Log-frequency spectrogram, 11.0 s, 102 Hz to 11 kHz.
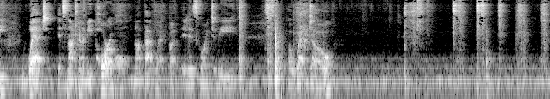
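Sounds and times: faint steady hum: 0.0 - 11.0
fork scraping mixing bowl: 5.3 - 6.5, 8.0 - 11.0.

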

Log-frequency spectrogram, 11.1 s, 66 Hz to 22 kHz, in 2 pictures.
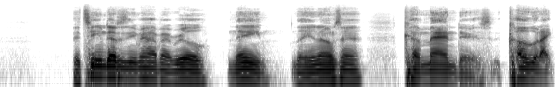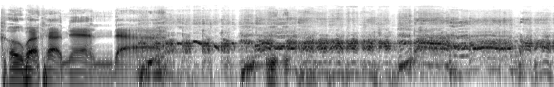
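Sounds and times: prolonged laughter: 6.8 - 11.0.

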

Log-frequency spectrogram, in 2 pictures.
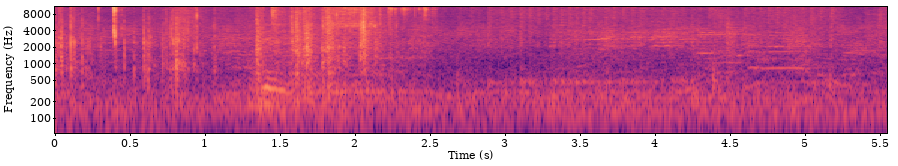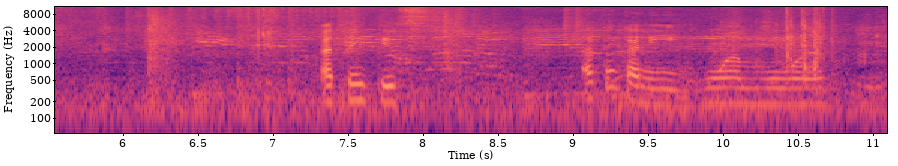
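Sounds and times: plastic packaging rustling: 0.0 - 2.1.

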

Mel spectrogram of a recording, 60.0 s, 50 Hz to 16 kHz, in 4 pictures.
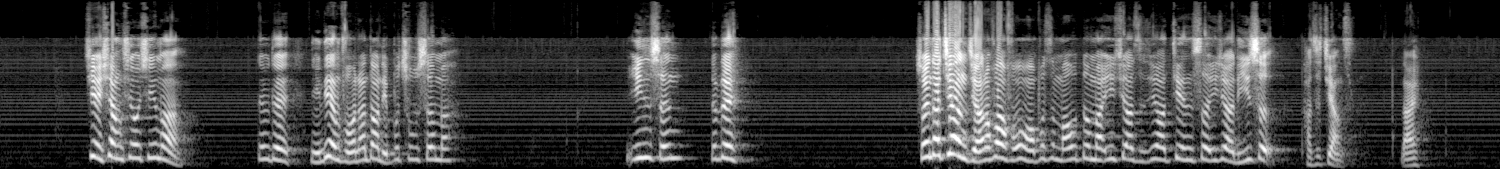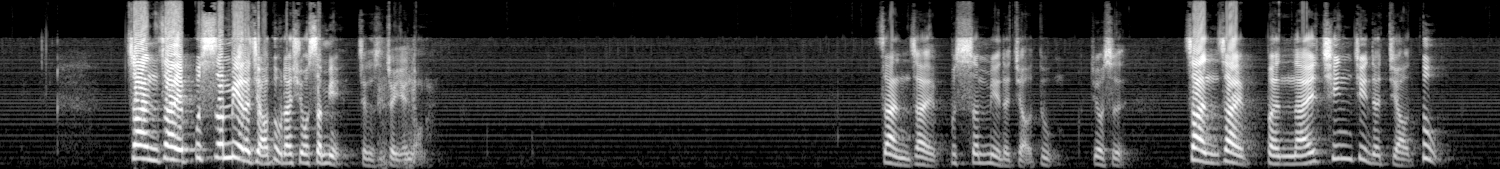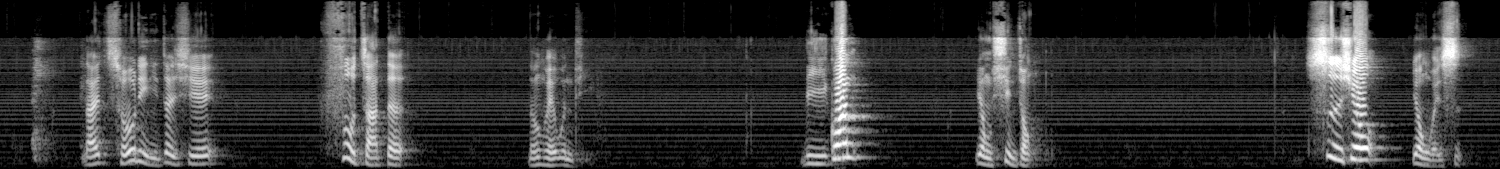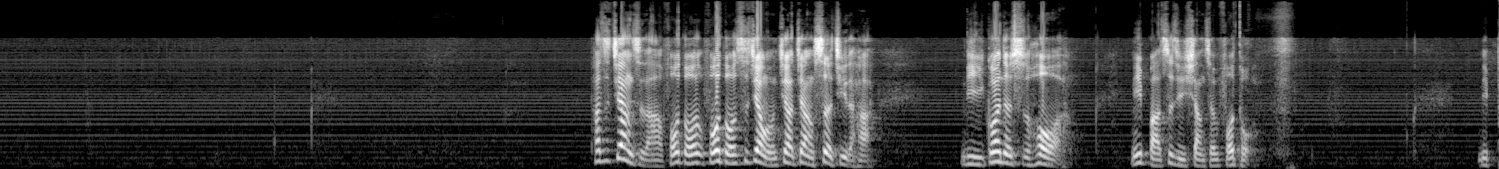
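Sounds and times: faint mains hum: 0.0 - 59.9
man speaking: 0.9 - 2.0, 2.6 - 4.6, 6.3 - 7.6, 9.2 - 14.3, 16.3 - 19.4, 23.8 - 26.3, 26.9 - 29.6, 30.8 - 32.3, 33.3 - 34.2, 35.3 - 36.0, 38.0 - 38.8, 39.8 - 40.5, 43.1 - 44.8, 51.0 - 53.8, 54.6 - 57.7.

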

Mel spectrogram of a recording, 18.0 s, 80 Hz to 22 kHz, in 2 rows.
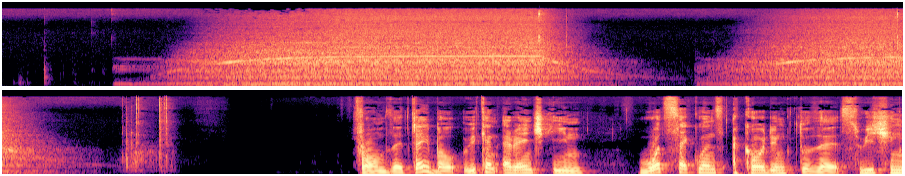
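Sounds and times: fan motor humming and whining: 1.1 - 6.4, 7.0 - 9.9.

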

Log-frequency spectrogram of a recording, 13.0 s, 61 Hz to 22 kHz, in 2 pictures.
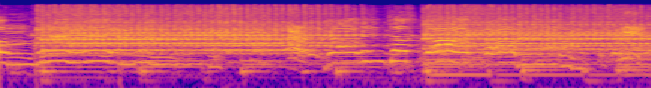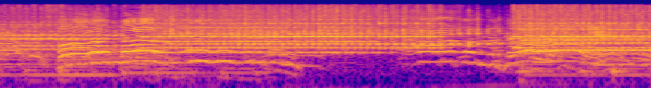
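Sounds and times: people singing: 0.0 - 9.9, 10.7 - 13.0
acoustic guitar chords: 0.0 - 13.0.

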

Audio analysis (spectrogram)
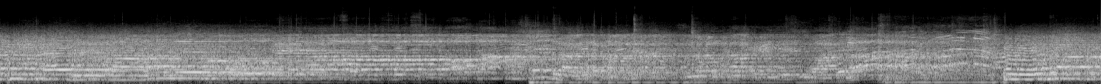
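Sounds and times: man singing through a microphone: 0.0 - 11.0.

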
